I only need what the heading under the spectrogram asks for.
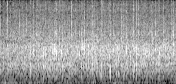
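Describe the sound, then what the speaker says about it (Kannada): A crowd at a program gathering breaks into loud, sustained applause, a dense, even wash of clapping that fills the whole moment, with no talk audible. "ಸೊ ಜೋರಾದ ಚಪ್ಪಾಳೆ"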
